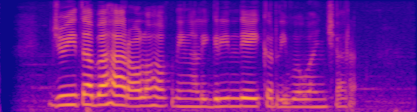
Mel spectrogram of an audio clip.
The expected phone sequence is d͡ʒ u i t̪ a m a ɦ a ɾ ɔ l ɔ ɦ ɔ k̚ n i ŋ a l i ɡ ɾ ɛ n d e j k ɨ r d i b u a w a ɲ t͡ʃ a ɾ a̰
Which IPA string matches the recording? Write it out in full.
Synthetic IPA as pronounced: d͡ʒ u i t̪ a b a ɦ a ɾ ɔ l ɔ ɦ ɔ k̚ n i ŋ a l i ɡ ɾ i n d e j k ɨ r d i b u a w a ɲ t͡ʃ a ɾ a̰

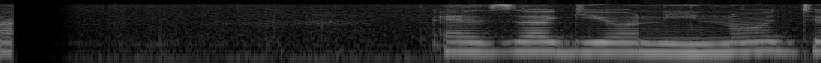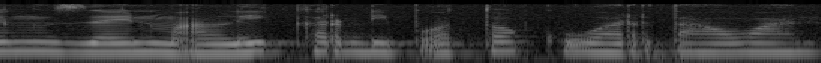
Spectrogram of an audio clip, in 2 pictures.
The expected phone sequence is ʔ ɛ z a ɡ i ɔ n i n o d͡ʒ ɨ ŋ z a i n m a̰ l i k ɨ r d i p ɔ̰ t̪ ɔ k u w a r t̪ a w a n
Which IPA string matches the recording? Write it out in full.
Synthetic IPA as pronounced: ʔ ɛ z a ɡ i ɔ n i n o d͡ʒ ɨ ŋ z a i n m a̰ l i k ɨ r d i p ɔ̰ t̪ ɔ k u w a r t̪ a w a n

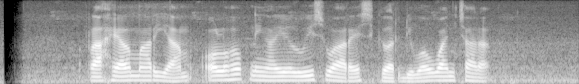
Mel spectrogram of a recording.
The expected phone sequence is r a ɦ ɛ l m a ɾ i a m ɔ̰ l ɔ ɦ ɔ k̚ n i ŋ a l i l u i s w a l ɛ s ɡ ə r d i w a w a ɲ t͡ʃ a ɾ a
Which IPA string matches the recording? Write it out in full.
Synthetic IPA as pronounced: r a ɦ ɛ l m a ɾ i a m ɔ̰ l ɔ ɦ ɔ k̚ n i ŋ a l i l u i s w a ɾ ɛ s ɡ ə r d i w a w a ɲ t͡ʃ a ɾ a

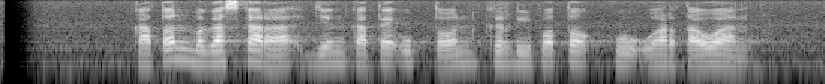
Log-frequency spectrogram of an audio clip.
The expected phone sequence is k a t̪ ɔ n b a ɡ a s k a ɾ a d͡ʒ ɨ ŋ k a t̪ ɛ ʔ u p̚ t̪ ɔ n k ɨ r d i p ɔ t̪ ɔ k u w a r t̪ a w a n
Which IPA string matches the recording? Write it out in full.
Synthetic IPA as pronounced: k a t̪ ɔ n b a ɡ a s k a ɾ a d͡ʒ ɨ ŋ k a t̪ ɛ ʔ u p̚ t̪ ɔ n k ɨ r d i p ɔ t̪ ɔ k u w a r t̪ a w a n

